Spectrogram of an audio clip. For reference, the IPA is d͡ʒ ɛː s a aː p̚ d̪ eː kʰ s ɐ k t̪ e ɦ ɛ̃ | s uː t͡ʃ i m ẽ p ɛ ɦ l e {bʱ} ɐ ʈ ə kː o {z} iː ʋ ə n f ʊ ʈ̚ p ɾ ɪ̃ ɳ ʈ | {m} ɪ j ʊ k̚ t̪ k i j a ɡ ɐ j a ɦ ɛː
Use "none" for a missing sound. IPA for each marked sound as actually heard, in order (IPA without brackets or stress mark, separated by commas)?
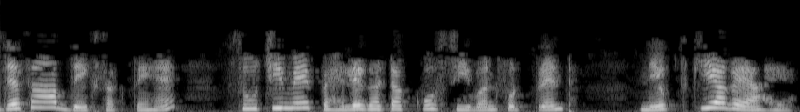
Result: ɡʱ, s, n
